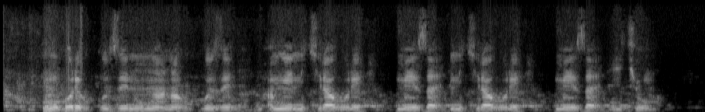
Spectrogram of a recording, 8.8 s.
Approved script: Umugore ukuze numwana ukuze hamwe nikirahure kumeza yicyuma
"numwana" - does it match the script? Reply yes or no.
yes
